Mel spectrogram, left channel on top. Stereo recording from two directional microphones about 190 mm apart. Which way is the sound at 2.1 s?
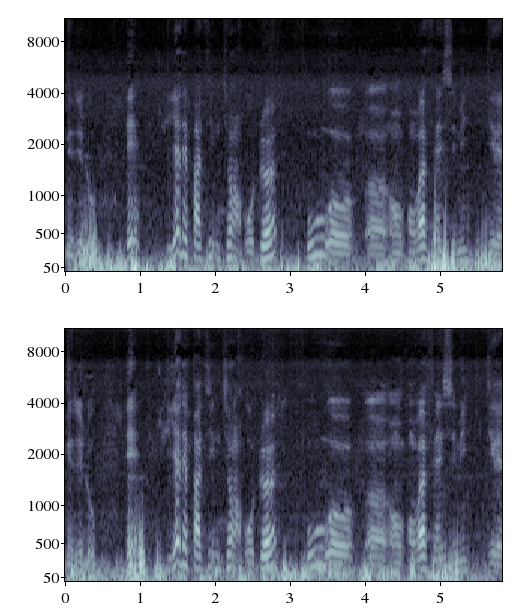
25° right (ahead or behind).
